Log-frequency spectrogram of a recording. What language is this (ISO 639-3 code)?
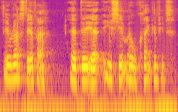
dan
